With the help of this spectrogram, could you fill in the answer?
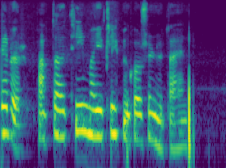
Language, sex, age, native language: Icelandic, female, 50-59, Icelandic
